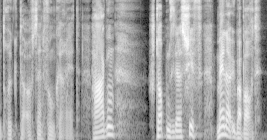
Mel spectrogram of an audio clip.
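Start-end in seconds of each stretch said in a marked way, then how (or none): 1.4-3.9 higher, louder urgent orders; urgent radio call. A narrator's reading. Thompson calling the captain on the radio, urgent shout.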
